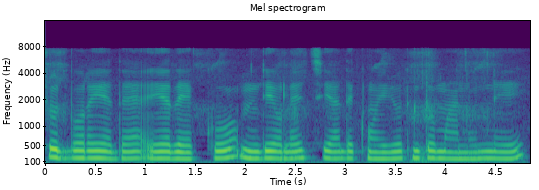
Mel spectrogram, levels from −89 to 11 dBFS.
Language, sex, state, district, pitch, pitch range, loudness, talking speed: Chakma, female, Tripura, Unakoti, 180 Hz, 175-185 Hz, -16 LUFS, 150 wpm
